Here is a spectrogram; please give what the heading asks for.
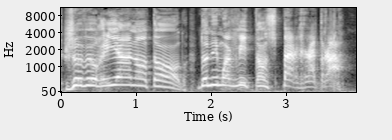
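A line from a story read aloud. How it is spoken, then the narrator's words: Carpenter yelling. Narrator (French): hurla le menuisier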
